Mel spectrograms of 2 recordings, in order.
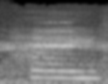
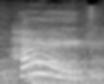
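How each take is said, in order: First: It sounds weak and timid. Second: It sounds firm and confident.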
